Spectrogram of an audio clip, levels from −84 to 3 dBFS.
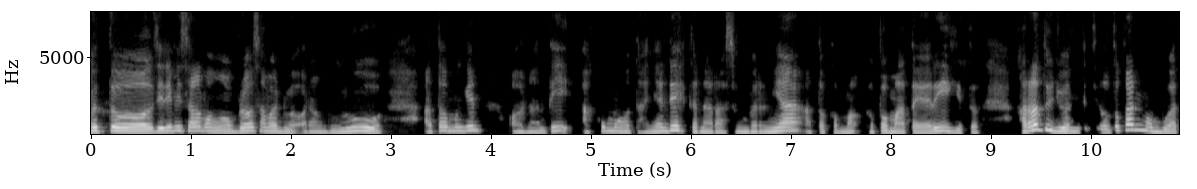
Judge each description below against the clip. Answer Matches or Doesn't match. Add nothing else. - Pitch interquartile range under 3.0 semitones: Doesn't match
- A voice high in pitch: Matches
